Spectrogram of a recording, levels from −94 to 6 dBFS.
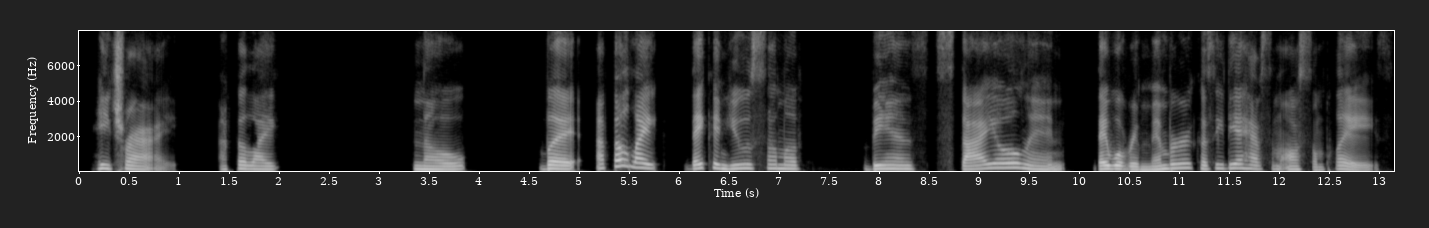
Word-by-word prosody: He 215 +2 +1
tried, 195 -3 -1 0.4
I 180 - -8
feel 205 -1 +2
like 180 -2 -2 1.4
No, 175 -1 +1 0.7
but, 195 0 +5 0.2
I 240 - -1
felt 340 +5 +2
like 255 -5 +3 0.3
they 210 +4 +3
can 235 -4 +1
use 220 +3 0
some 220 -2 -2
of 200 -1 -1 0.6
Ben's 200 +2 0
style, 240 +7 +1
and 180 -4 -2 0.3
they 190 +2 +7
will 195 -1 +4
remember, 180 +9 0
'cause 195 -5 -4
he 225 - -4
did 235 +1 0
have 200 -3 -3
some 185 -1 -11
awesome 160 -4 -5
plays. 170 -9 -3
200 Hz, 130 wpm, -22 LUFS, 180-225 Hz, 1.4 s, they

